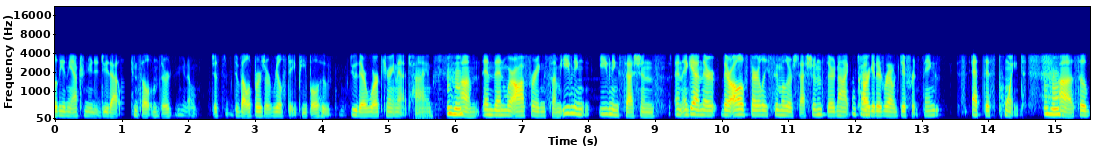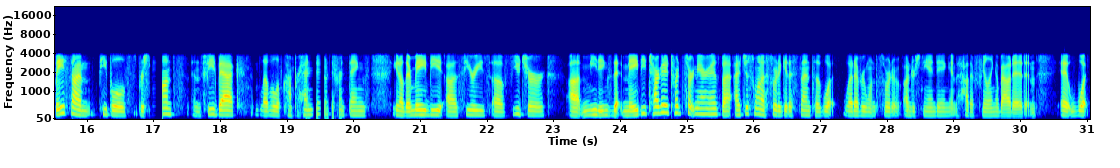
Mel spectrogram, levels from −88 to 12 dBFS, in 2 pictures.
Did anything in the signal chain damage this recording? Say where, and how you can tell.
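Yes, at the network stage: packet loss with pitch repetition. Gaps at 1.00–1.15 s, 17.00–17.14 s, and scattered through 5.35–5.81 s and 19.28–19.82 s show buzzy held tones, fading to silence in the longer runs. The receiver looped the last pitch period to conceal the missing packets.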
